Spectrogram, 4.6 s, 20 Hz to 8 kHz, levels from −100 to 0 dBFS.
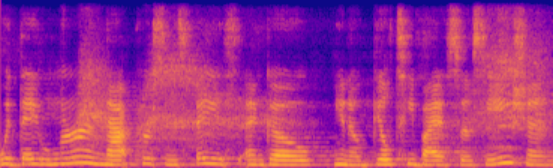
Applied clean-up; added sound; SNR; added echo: none; Cat; 15 dB; reverberation time 1.5 s.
